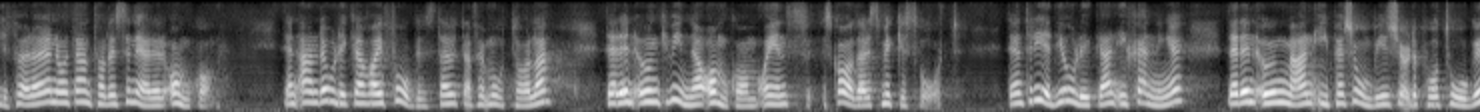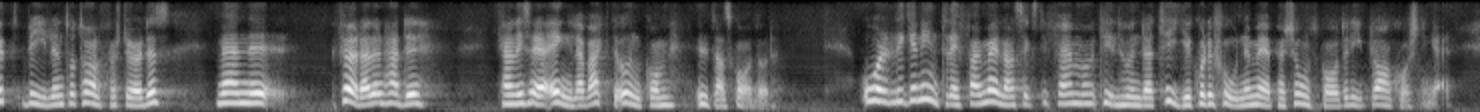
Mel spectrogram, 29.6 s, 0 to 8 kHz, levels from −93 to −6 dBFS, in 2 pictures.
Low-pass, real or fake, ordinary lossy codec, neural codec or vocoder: 7.2 kHz; fake; none; codec, 24 kHz, 0.9 kbps, DualCodec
